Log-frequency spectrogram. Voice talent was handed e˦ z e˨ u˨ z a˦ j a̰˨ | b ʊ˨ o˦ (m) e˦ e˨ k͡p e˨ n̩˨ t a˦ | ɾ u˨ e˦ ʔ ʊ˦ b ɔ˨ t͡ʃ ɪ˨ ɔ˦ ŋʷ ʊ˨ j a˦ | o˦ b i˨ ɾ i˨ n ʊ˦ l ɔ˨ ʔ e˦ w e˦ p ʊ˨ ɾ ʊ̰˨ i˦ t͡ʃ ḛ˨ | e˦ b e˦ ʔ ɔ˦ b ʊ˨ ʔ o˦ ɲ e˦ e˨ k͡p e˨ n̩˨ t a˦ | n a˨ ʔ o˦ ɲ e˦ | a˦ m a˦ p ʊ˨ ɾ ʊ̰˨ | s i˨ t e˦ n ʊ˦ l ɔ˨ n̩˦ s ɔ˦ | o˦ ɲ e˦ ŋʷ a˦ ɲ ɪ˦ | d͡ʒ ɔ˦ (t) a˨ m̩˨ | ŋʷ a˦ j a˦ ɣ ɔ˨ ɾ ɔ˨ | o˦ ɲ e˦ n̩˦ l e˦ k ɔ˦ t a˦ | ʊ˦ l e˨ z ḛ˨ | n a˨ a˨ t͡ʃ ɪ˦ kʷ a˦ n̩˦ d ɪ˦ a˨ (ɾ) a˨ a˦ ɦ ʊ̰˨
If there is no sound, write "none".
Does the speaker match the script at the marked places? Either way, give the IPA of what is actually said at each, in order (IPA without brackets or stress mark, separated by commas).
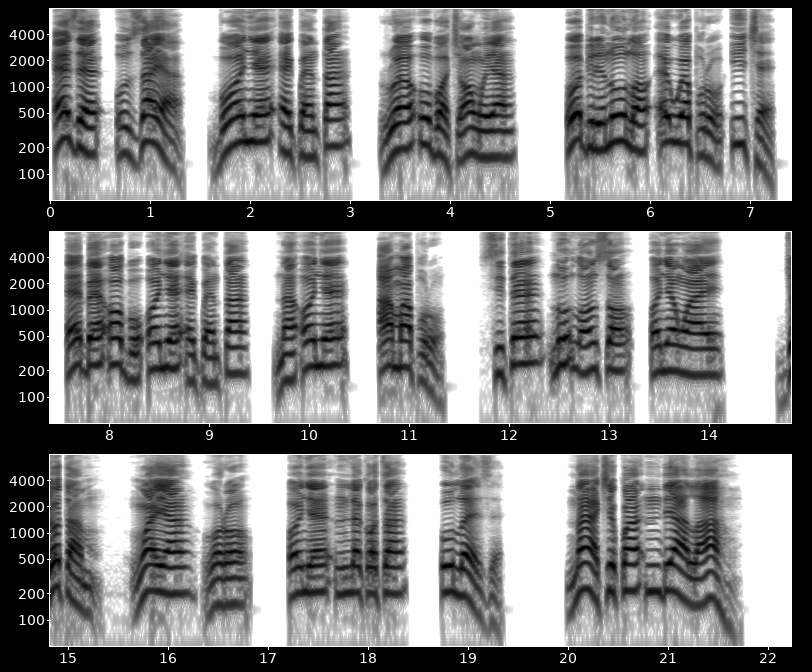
ɲ, t, l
